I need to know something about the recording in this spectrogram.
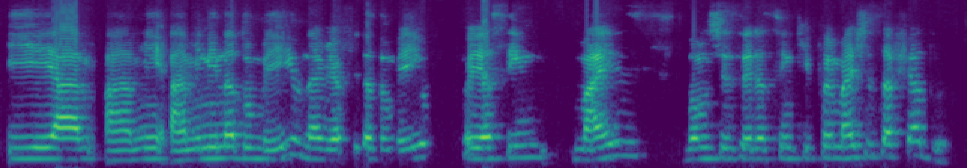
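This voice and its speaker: A woman's voice: mid-range voice, steady tone, moderate pace, dull audio. A woman in her thirties from Brazil, casually sharing parenting advice through anecdotes and acting out what people said. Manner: chatty, storytelling, acts out quoted dialogue. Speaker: parenting channel host.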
